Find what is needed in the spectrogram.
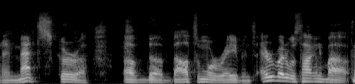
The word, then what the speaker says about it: Baltimore: I don't even think they pronounce the T. I think it's just Baltimore.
